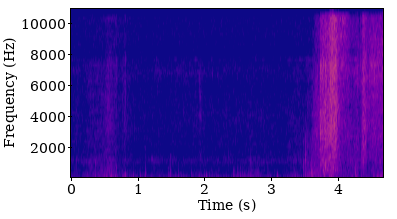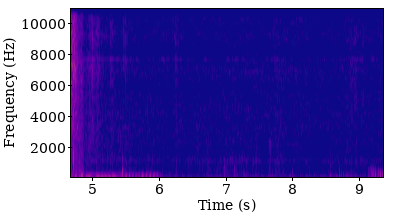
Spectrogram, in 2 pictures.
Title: morning stomach growls【turn your volume up】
